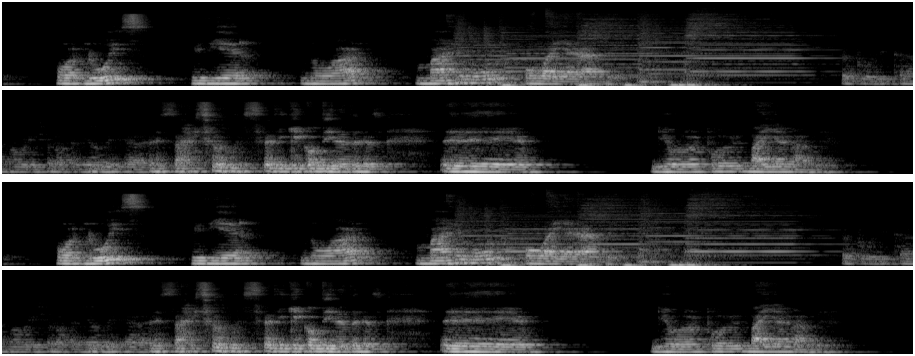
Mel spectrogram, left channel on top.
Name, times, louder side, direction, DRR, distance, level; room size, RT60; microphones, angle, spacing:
voice 1, 0.5-1.4 1.9-2.5 3.0-3.6 4.1-5.0 5.2-6.2 10.0-10.2 10.6-14.4 15.6-17.3, equal, 5° right, -4 dB, 0.6 m, -26 dB
sound 1, 4.5-8.4, right 1 dB, 50° left, 1.2 m, -35 dB
voice 2, 8.4-10.6, left 1 dB, 75° left, -7 dB, 0.8 m, -39 dB
2.7 x 2.4 x 2.2 m, 0.71 s
head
